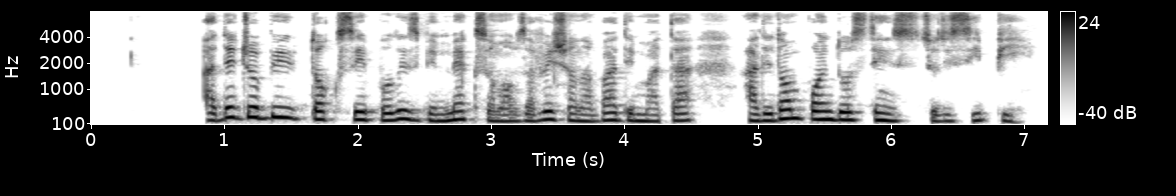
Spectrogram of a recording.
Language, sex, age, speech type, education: Nigerian Pidgin, female, 15-29, spontaneous, tertiary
